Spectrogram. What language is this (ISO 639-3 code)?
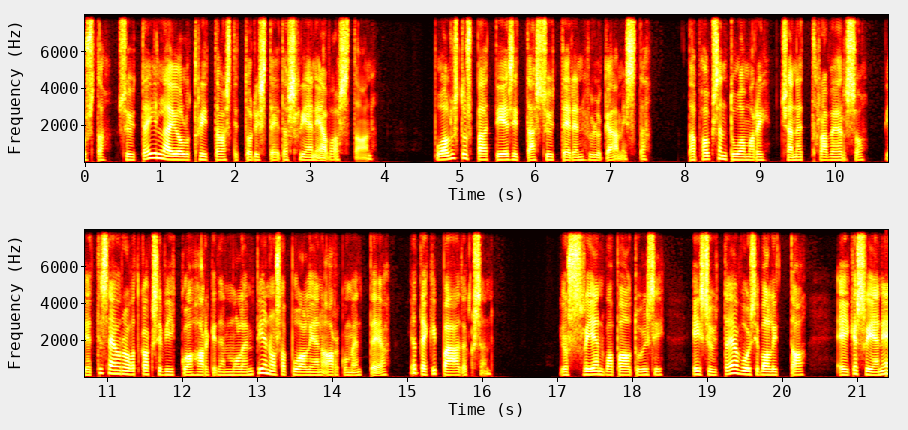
fin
